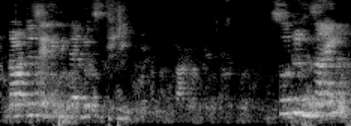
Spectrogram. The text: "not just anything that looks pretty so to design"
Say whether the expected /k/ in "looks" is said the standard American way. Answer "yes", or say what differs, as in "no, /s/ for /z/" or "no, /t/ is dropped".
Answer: no, /k/ is dropped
